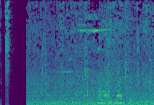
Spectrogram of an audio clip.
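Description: Loud, dense traffic noise in a traffic jam, with car horns honking amid a steady roar of engines, after a brief burst and a moment of silence at the start.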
